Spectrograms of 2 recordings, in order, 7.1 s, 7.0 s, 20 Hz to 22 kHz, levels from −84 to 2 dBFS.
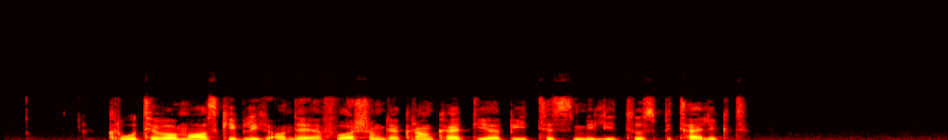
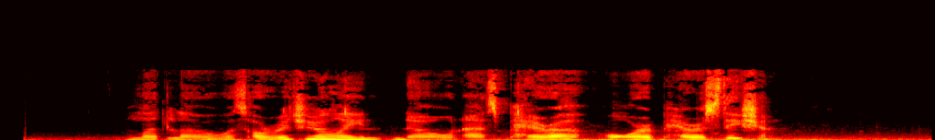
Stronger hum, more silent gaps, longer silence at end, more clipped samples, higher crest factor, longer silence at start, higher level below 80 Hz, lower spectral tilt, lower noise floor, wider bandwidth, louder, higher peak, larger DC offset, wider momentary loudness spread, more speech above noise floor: neither; neither; first, 1.55 s vs 0 s; neither; about the same, 22 dB vs 18 dB; first, 0.85 s vs 0.25 s; second, -60 dBFS vs -40 dBFS; about the same, -5.5 dB/octave vs -5 dB/octave; first, -71 dBFS vs -55 dBFS; second, 7.2 kHz vs 11.5 kHz; about the same, -26 LUFS vs -25 LUFS; about the same, -6 dBFS vs -8 dBFS; neither; second, 9 LU vs 18 LU; first, 45 dB vs 30 dB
